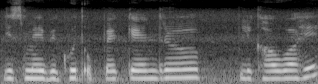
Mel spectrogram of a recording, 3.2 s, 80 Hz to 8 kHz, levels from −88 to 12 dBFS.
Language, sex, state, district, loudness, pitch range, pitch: Hindi, female, Madhya Pradesh, Dhar, -15 LUFS, 220-235 Hz, 230 Hz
